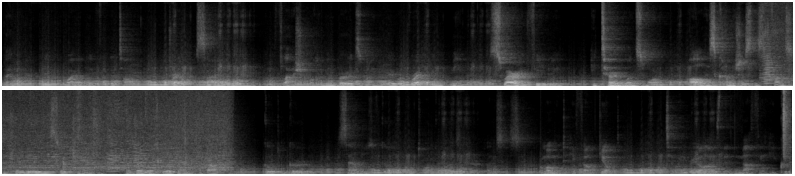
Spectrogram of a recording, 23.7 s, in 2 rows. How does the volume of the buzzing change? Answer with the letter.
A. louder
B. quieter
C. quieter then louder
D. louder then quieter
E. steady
B.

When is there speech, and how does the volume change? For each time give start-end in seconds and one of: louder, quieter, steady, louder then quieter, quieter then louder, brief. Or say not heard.
0.0-23.6 louder then quieter.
